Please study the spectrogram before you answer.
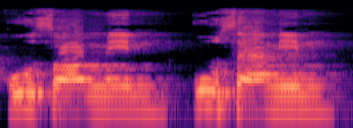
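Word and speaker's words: Qutham: Kusam ni baca mana? Bil qafin, dengan huruf qaf madmumatin yang didhammakan. Fa musallasatin maftuhatin, kemudiannya dibacakan orang panggil sa yang dibari fathahkan. Artinya Kusam. Kusam lah.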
